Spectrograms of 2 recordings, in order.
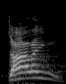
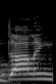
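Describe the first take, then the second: First: The word is said curtly and impatiently. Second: The word is said warmly and tenderly. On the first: The love has become commonplace. "it changes its tone" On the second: The speaker is newly in love. "it's all affectionate"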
